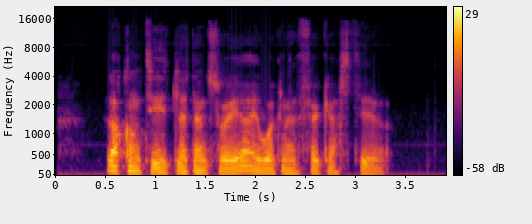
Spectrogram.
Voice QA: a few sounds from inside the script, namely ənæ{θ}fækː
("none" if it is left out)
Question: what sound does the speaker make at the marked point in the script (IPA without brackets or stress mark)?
ð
